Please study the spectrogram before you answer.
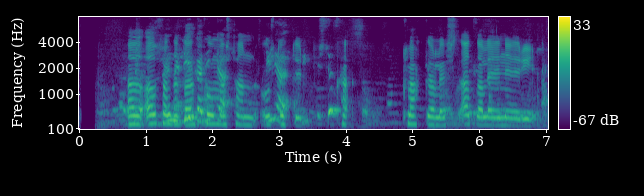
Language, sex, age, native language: Icelandic, male, 13, Icelandic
